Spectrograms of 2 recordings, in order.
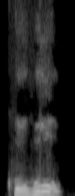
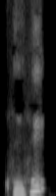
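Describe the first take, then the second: First: खुहू with drawn-out oo vowels; long oo. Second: खुहू with short, quick u sounds. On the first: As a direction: stretch the oo in खुहू, especially the last. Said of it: "बड़ी ऊ की मात्रा लगाएंगे". (बड़े ऊ की मात्रा, दीर्घ उच्चारण) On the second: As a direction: keep both vowels in खुहू brief. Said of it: "छोटे ऊ की मात्रा लगाएंगे". (छोटे उ की मात्रा, ह्रस्व उच्चारण) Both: Shown as a demonstration.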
